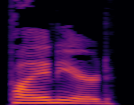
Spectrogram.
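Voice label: "pioneered", British English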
